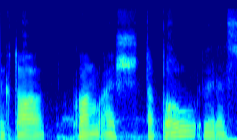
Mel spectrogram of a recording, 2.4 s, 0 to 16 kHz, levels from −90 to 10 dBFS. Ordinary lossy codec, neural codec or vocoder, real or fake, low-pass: Opus, 16 kbps; codec, 44.1 kHz, 2.6 kbps, SNAC; fake; 14.4 kHz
